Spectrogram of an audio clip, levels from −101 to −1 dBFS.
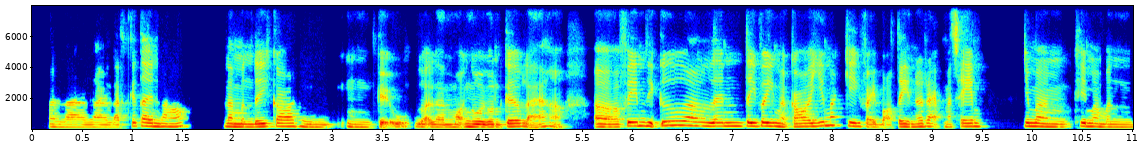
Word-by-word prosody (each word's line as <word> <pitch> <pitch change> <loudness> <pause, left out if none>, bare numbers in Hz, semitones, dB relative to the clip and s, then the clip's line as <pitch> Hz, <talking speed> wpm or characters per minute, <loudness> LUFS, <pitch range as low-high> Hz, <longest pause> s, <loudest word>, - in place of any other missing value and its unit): à, 175 - -5
là 160 - -4 0.3
là 155 - -5
đặt 150 0 -6
cái 220 - -3
tên 210 -3 +3
đó 190 +4 -2 0.3
là 190 -1 +1
mình 175 -2 +2
đi 190 +2 +4
coi. 205 0 +1
Thì, 185 - -1 0.4
ừm, 160 -4 -4
kiểu, 205 - 0
gọi 175 0 -1
là, 155 -1 -1
mọi 160 +2 -1
người 175 -2 +6
còn 160 -1 -4
kêu 195 0 +4
là 195 - -1
á 195 - -2
hả, 210 - -6 0.3
ờ, 170 -2 +1
phim 235 +7 +3
thì 215 - +4
cứ 275 +1 +1 0.2
lên 220 0 +2
ti 220 -1 +6
vi 220 -1 +4
mà 200 -3 +2
coi 195 +2 +1
chứ 240 - 0
mắc 270 +1 0
chi 215 -3 +2
phải 155 0 -2
bỏ 150 -2 -6
tiền 180 -1 +2
ra 185 - +1
rạp 200 0 -4
mà 165 - -6
xem, 200 +2 0 0.4
nhưng 215 -1 +4
mà 195 -3 +3 0.3
khi 210 - +3
mà 195 -2 +1
mình 165 -2 -4
195 Hz, 255 wpm, -20 LUFS, 170-215 Hz, 0.4 s, người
